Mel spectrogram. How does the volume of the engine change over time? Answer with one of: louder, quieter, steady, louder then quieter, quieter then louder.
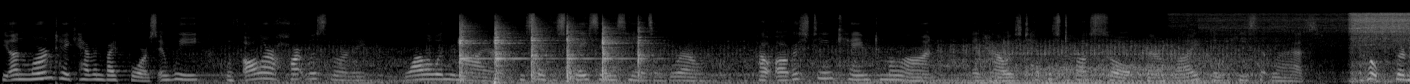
louder.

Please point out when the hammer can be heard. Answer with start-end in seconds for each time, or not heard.
4.5-6.5.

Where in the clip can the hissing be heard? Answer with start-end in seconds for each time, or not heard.
11.7-14.0.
